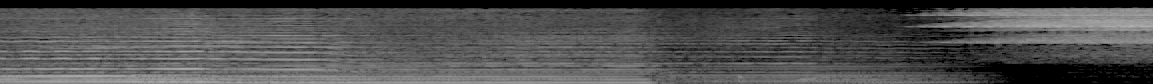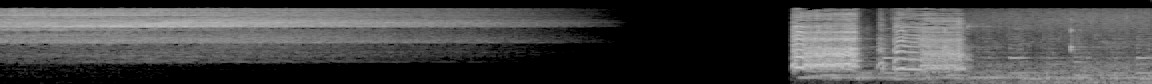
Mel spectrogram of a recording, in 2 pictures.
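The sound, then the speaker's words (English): A rooster crows loudly and drawn-out near the start, followed by a high, thin crowing call, a brief silence, then a burst of busy chicken clucking and squawking. “And it's a lot harder to catch a chicken than you might think.”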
